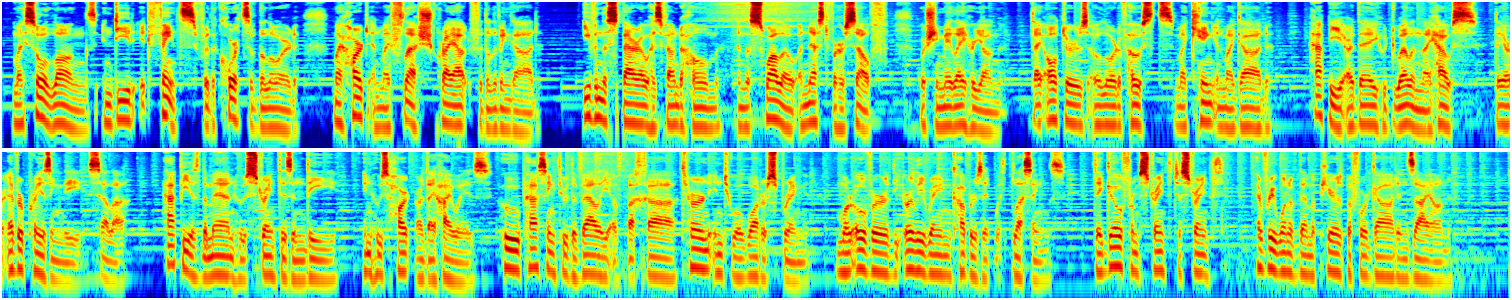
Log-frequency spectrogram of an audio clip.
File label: poetry and prayer psalm english; Meir Soloveichik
